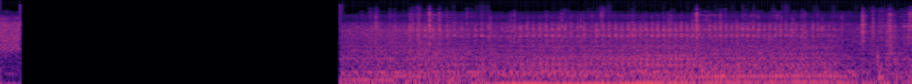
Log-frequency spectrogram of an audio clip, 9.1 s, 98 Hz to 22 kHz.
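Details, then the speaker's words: 1995 Dodge Ram 2500, 12-valve Cummins turbo diesel, NV4500 5-speed manual, 240,000 miles: heavy diesel drone with dense gear rattle, gone with clutch in; destroyed input shaft teeth and cluster gear, transmission rebuilt with new clutch. "So the noise that we were hearing was basically just all the teeth rattling around on each other."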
